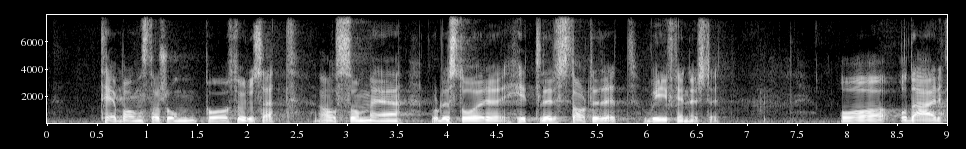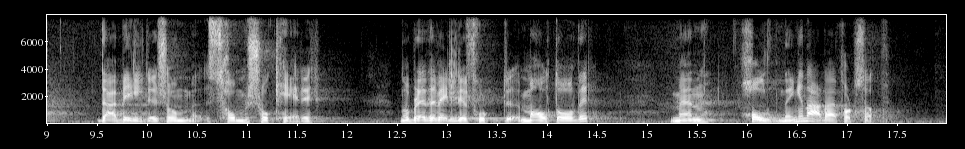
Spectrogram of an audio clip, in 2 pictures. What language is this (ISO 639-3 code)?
nor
